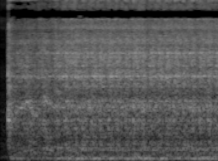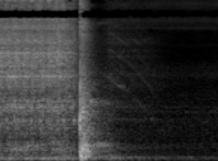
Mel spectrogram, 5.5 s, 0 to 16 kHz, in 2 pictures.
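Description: Start attempt on a turbocharged 5.3 LS V8: the engine turns over on the starter for nearly four seconds and ends in one sharp bang, after which the sound dies away over about a second. The engine is not starting properly, a fault the owner traces to a failing cam sensor giving a bad sync signal.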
